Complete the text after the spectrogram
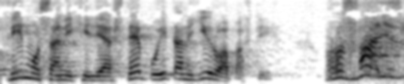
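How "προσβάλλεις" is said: high-pitched mock protest; retold outcry. Offended believers protesting to the preacher about the girl, retold outcry. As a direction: raise the pitch as an offended objector. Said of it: "και φώναζαν στη διαπασόν".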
